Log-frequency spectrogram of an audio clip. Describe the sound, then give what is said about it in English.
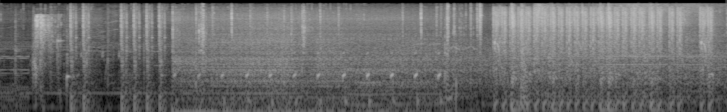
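Video game gunfire rips through trash cans in rapid bursts of many shots. Sharp metallic clangs and smashing break through the steady, loud barrage, with a short pause near the start. “I think I'm shooting trash cans down there.”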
